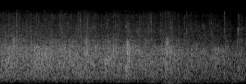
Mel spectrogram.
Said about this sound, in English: I feel like you want to applaud. Just get it out. Let it out. There you go.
